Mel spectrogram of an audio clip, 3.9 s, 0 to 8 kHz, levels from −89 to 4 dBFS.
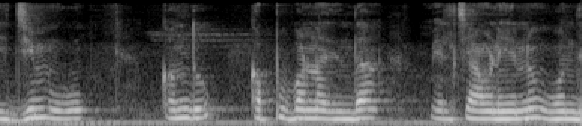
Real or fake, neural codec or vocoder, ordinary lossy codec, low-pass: real; none; none; 7.2 kHz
